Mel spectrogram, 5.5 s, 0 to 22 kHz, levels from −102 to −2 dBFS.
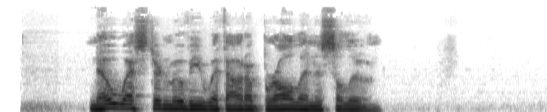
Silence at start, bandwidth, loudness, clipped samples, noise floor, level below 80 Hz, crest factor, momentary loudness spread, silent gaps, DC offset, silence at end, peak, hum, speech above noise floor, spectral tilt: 0.9 s; 11 kHz; -17 LUFS; under 0.1%; -78 dBFS; -52 dBFS; 14 dB; 6 LU; none; under 0.1%; 1.7 s; -4 dBFS; none; 62 dB; -7 dB/octave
